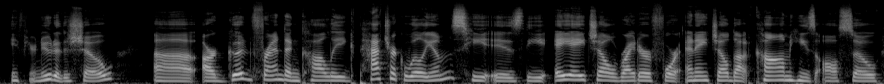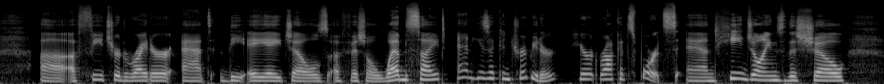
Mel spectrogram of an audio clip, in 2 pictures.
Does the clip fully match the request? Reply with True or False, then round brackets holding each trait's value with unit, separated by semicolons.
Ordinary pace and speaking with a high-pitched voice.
False (155 wpm; 180 Hz)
